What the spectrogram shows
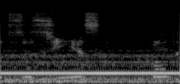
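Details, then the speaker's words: New 100% electric car, faulty since delivery, while driving: unbroken mid-pitched warning tone over cabin noise, the rear parking sensor alarm stuck on; dealer has not resolved it. "o carro apitando. Vocês veem, eu estou dirigindo e olha o barulho que ele fica apitando. Era para ser um carro silencioso, 400 mil reais 100% elétrico, não é não?"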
